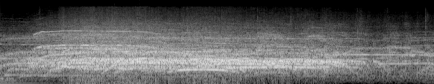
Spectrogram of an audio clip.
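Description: Audience cheering and screaming in many high voices as the song ends, growing louder about half a second in and easing off near the end.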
